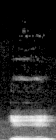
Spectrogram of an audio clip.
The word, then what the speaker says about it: 一: and we said that if E is followed by a syllable having fourth tone mark, then the first tone mark of E will be changed into second tone mark. So it will be rather just like this: 一块.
